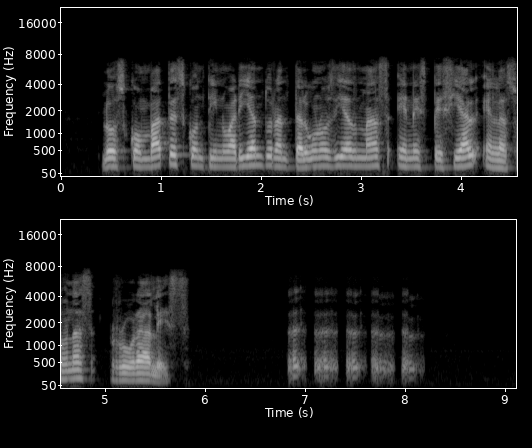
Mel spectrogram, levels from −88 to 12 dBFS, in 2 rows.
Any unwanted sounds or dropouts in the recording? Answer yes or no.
yes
